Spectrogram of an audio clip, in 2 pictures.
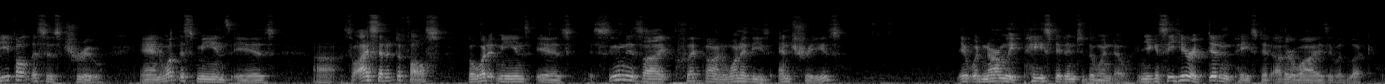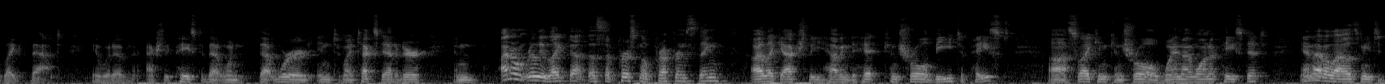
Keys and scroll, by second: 6.6 alt+`, 13.2 ctrl+v, 21.1 ctrl+z, 27.6 alt+`.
